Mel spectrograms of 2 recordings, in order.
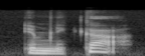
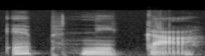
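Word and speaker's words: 입니까: Second, imnikka is pronounced close to imnikka. Again, smooth and quick. That helps. I was saying ipnikka very slowly.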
